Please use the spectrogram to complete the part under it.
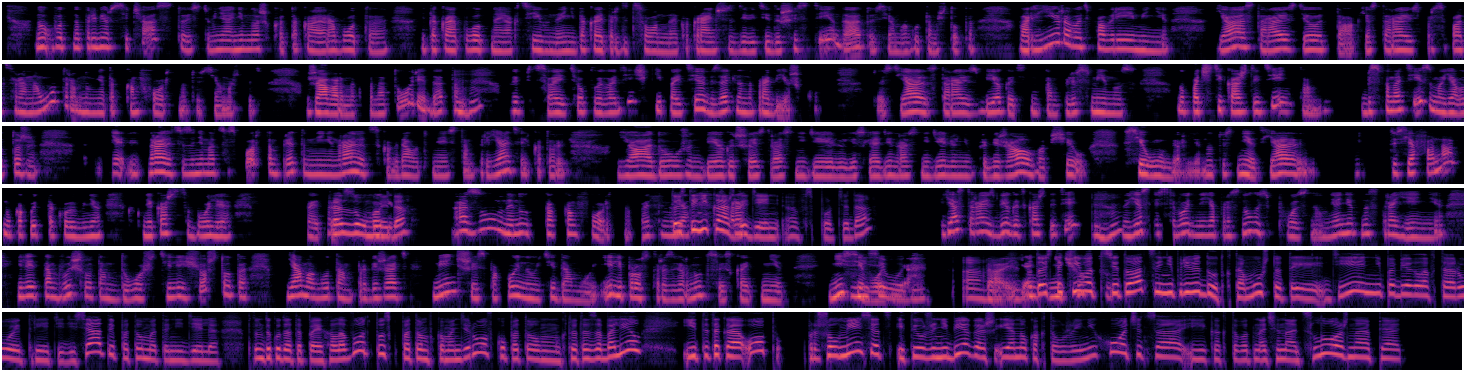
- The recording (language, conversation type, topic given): Russian, podcast, Как находишь время для спорта при плотном графике?
- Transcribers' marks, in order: chuckle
